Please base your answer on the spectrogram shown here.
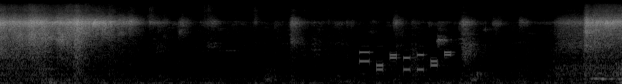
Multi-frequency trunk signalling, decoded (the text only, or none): KP 10473 ST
